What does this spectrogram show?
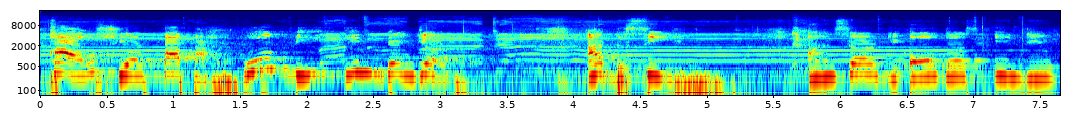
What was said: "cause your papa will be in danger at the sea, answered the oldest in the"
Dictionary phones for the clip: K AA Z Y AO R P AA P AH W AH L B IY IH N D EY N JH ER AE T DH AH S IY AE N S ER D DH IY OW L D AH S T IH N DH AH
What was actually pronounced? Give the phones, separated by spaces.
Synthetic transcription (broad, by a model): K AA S Y AO R P AA P AH W AH L B IY IH N D EY N JH ER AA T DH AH S IY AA N S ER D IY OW L D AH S IH N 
